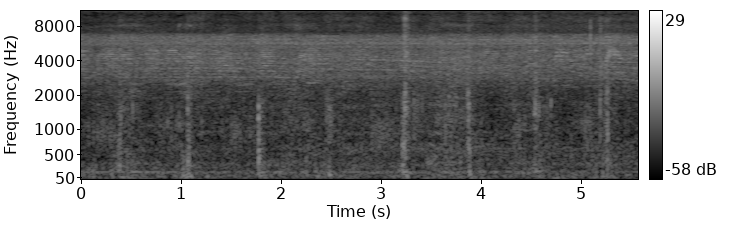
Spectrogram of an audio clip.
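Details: August forest cicadas producing an unbroken high hissing drone, overlaid by occasional soft clicks or snaps.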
